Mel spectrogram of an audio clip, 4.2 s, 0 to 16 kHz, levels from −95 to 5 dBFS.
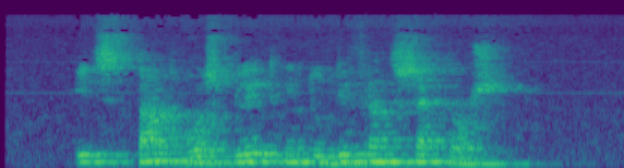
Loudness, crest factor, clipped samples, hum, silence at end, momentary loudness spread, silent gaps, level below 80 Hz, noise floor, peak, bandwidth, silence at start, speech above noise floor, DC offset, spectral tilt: -23 LUFS; 16 dB; under 0.1%; none; 0.65 s; 8 LU; none; -56 dBFS; -55 dBFS; -8 dBFS; 11.5 kHz; 0.5 s; 33 dB; under 0.1%; -5.5 dB/octave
